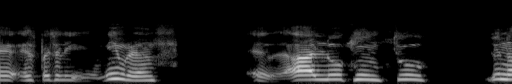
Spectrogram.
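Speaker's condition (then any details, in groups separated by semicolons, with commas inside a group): Cerebral palsy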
